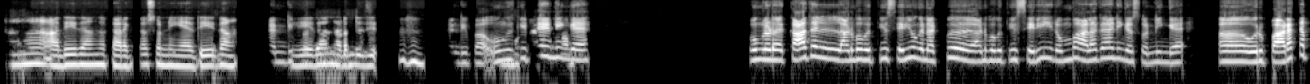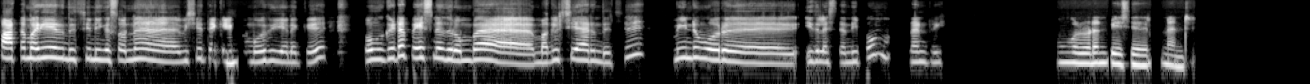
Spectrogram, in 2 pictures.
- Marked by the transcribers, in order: in English: "கரெக்ட்டா"; tapping; chuckle; distorted speech; laughing while speaking: "ஒரு படத்த பாத்த மாரியே இருந்துச்சு நீங்க சொன்ன விஷயத்த கேக்கும்போது எனக்கு"; mechanical hum
- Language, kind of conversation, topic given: Tamil, podcast, காதல் மற்றும் நட்பு போன்ற உறவுகளில் ஏற்படும் அபாயங்களை நீங்கள் எவ்வாறு அணுகுவீர்கள்?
